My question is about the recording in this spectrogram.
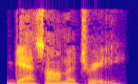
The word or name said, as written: gasometry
